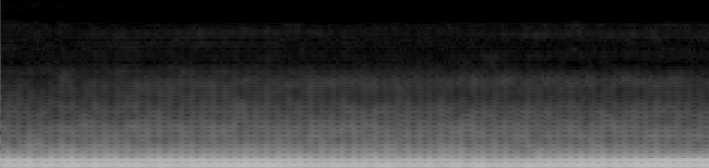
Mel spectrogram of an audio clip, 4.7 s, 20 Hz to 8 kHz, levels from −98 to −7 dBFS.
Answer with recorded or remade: remade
